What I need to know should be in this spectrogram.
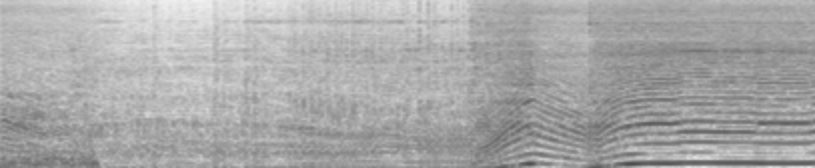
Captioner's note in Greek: Ήχος από αλυσοπρίονο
